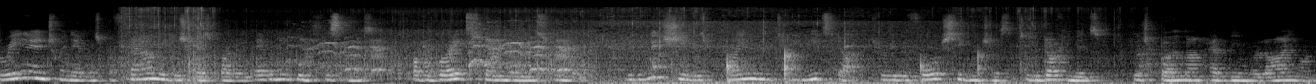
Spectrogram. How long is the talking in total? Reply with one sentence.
You can hear the talking for 13 seconds altogether.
